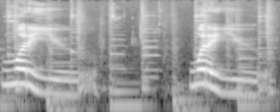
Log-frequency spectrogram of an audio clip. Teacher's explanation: We hear the d' sound, We don't hear the T in the word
